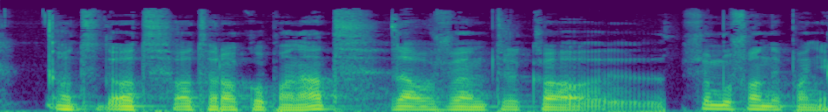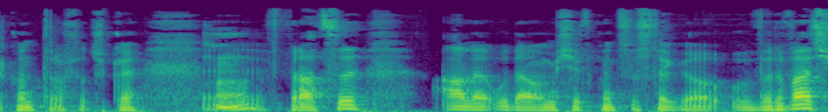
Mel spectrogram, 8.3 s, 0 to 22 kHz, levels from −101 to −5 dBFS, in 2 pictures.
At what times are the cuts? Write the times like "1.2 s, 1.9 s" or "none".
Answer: 2.0 s, 5.2 s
